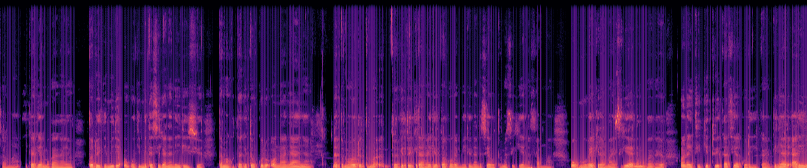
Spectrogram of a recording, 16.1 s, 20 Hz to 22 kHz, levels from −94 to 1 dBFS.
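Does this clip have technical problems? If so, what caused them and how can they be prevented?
Yes. A robotic 50 Hz buzz runs through the speech wherever there is sound. This is buffer tearing: the writer and hardware reader cross inside each 20 ms buffer, so about a fifth of it replays audio roughly 70 ms old. Keeping the writer safely ahead of the read pointer prevents it.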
